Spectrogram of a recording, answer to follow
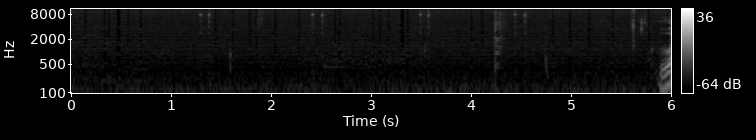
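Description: Computer mouse clicking: about six faint single clicks spaced through a few seconds.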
